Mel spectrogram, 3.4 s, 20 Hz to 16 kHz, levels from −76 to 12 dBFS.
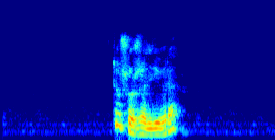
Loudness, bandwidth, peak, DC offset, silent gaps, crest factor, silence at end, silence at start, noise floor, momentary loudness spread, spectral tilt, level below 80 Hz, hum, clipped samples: -17 LUFS; 7.2 kHz; -2 dBFS; under 0.1%; none; 20 dB; 1.2 s; 1.4 s; -64 dBFS; 9 LU; -6.5 dB/octave; -64 dBFS; none; under 0.1%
